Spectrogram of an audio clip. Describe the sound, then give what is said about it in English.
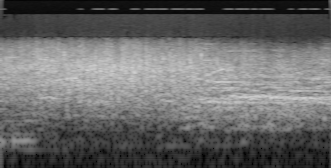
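A New York City audience applauds in dense, steady clapping that holds at an even, loud level for the whole stretch. “The New York City audience applauds.”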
